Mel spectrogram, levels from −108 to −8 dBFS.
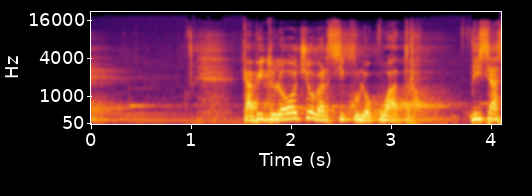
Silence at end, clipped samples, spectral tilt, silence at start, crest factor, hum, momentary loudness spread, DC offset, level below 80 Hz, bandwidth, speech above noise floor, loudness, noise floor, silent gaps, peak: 0 s; under 0.1%; -5.5 dB/octave; 0 s; 12 dB; none; 22 LU; under 0.1%; -42 dBFS; 16 kHz; 27 dB; -13 LUFS; -38 dBFS; none; -2 dBFS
